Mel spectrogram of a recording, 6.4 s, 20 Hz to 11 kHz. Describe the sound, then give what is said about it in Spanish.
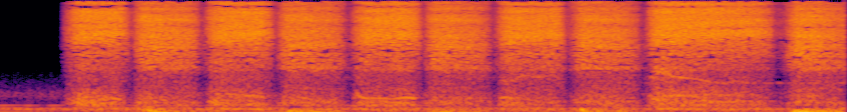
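Forceful breathing through the nose in a connected-breath exercise, inhaling and exhaling without pauses; loud, rough, airy bursts repeat many times in a steady rhythm, with no talk. “La respiración va de esta manera, yo voy a hacer 5 nada más y luego ustedes intenten hacer 20. Entonces va de esta manera, sacamos todo el aire”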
